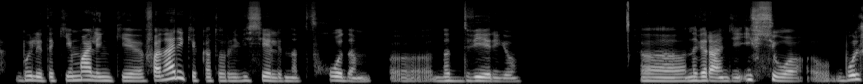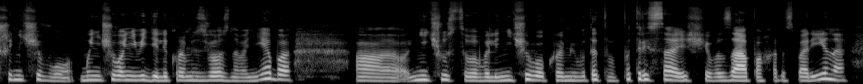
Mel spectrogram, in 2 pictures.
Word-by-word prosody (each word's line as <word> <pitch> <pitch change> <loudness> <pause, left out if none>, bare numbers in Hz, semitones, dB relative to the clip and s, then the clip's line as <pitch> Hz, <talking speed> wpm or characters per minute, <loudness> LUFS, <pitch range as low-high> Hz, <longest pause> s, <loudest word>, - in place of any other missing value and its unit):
Были 185 -1 -1
такие 175 +3 -4
маленькие 175 -5 +1
фонарики, 230 - +3
которые 165 -1 -6
висели 170 -1 -2
над 155 -1 -6
входом, 170 -6 -3 0.2
э, - - -11
над 165 0 -5
дверью 155 -3 0 1.2
А, 160 -1 -1
на 175 +1 0
веранде, 165 -3 +2
и 220 - -2
всё. 160 -7 0
Э, - - -15 0.2
больше 220 +5 +1
ничего. 190 -7 -3
Мы 195 +2 -1
ничего 205 +1 +1
не 200 -1 0
видели, 185 -3 +2
кроме 190 +1 -1
звёздного 180 -2 -1
неба. 220 +5 +2 0.6
А, 170 -3 0
не 205 +4 +1
чувствовали 175 -4 -1
ничего, 190 +2 +1
кроме 185 +1 -2
вот 185 0 -7
этого 180 -6 -1
потрясающего 195 -7 +1
запаха 180 -2 +5
розмарина. 190 +4 +1
180 Hz, 125 wpm, -23 LUFS, 165-195 Hz, 1.2 s, запаха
